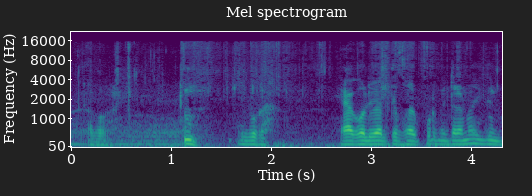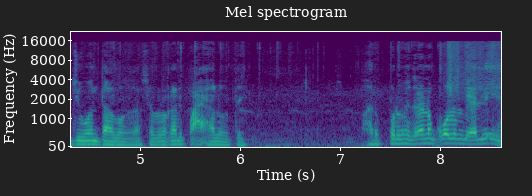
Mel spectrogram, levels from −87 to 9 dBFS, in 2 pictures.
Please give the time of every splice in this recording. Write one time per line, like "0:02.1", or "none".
0:01.1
